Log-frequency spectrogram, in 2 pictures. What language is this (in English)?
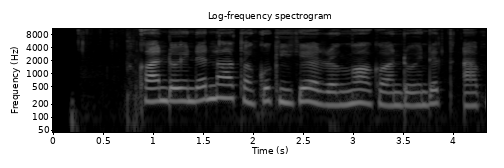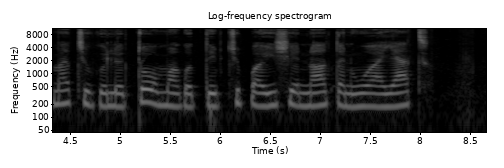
Kalenjin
